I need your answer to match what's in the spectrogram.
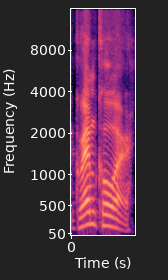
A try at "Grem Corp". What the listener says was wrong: and it's Grem Corp with a P. Grem Corp, Corp, we're already in your computer.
